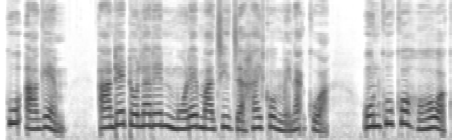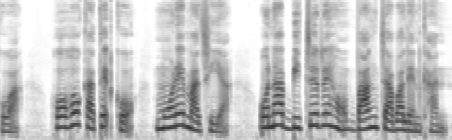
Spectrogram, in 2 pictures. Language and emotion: Santali, neutral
